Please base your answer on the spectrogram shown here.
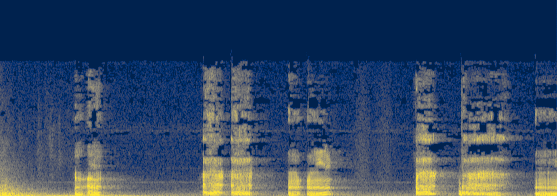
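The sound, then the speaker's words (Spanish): Short throaty coughs and throat-clearing bursts from a person in a Latin American Spanish film dub. Several separate bursts come at uneven intervals, some in quick pairs, with quiet gaps between them. “Mira, si toso una vez, yo ataco. Y si toso dos, tú atacas. Bueno, pero ¿qué pasa si yo toso de verdad?”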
